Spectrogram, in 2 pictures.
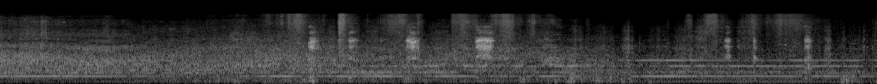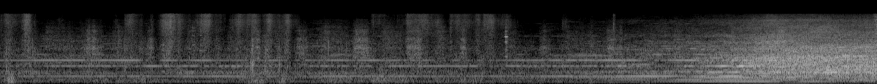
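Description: A tractor engine drones steadily nearby.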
